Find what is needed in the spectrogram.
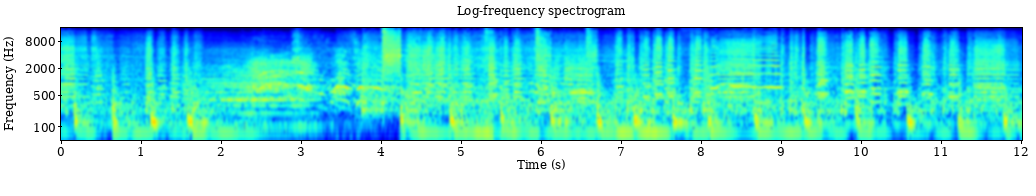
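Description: Bolivian brass band playing a dance tune live: trumpets and trombones over a steady beat of bass drum and cymbals. The low instruments drop out for about two seconds near the start, then the full band comes back in.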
